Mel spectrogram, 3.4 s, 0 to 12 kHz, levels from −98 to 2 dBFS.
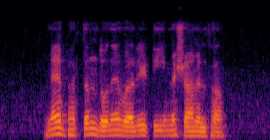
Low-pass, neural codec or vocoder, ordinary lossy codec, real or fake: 7.2 kHz; none; Opus, 16 kbps; real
